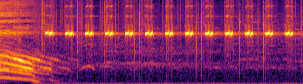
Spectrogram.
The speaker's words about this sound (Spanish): Como la canción del grillo.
